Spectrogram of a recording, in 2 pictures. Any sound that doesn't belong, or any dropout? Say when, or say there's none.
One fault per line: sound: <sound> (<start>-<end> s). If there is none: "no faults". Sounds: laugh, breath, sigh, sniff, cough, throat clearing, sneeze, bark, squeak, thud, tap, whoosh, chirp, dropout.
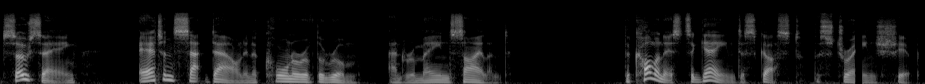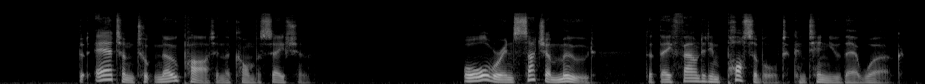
sound: dropout (8.5-8.6 s)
